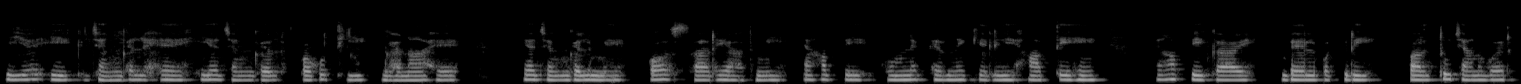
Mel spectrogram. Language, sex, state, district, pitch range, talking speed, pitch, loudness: Hindi, female, Uttar Pradesh, Etah, 205-215 Hz, 120 wpm, 210 Hz, -32 LUFS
